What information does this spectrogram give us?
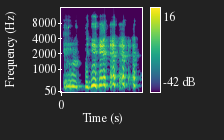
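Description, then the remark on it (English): Someone voices a demon's growl, a strained, throaty sound broken into rhythmic pulsing bursts that almost resemble a harsh laugh, loud and lasting under two seconds. “that was the sound of the demon, not of them flirting.”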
